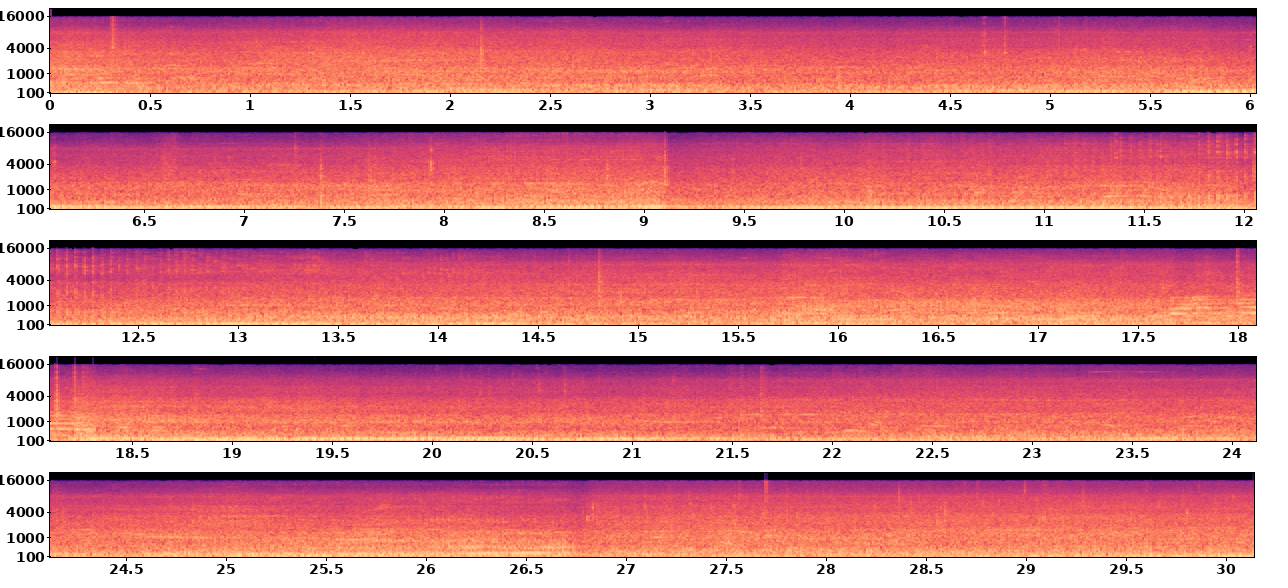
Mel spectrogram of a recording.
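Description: Steady roadside traffic noise with indistinct voices mixed in.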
